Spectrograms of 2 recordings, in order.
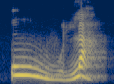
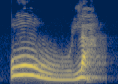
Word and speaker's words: Ola: a Swedish name and to say this Swedish name pray you need to pronounce that Oh in this long version and this name is Ola Ola just one confident coming after so that's why they owe it gets really really long oh yeah we also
